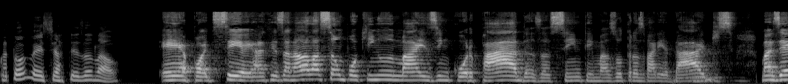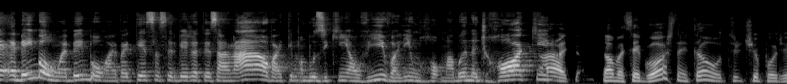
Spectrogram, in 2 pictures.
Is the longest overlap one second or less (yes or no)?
yes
